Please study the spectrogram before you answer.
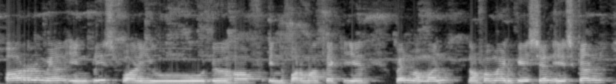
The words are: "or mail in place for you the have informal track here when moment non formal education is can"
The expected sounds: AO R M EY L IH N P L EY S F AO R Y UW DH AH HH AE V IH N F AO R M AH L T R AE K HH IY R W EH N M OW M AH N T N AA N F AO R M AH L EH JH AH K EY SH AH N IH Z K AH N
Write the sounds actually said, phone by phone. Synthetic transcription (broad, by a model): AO R M EY L IH N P L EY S F AO R Y UW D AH HH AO F IH N F AO R M AH L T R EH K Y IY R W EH N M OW M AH N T N AA N F AO R M AH L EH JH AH K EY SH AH N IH S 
